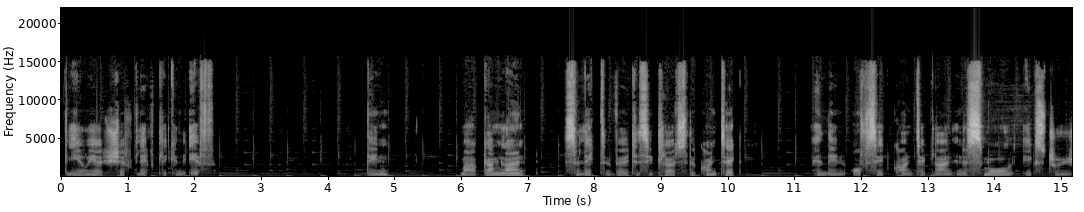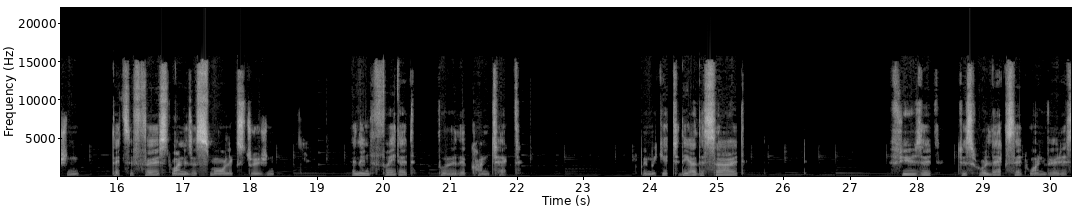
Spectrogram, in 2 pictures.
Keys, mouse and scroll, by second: 0.2-1.5 shift+drag, 1.5 f, 2.2-3.9 shift+middle drag, 3.9 click, 4.5 middle click, 5.4 scroll down 1, 5.6-6.0 scroll up 2, 6.1-7.1 shift+middle drag, 7.1 scroll up 4, 8.2-11.4 drag, 11.4-12.4 middle drag, 12.4 e, 15.2 e, 16.2 e, 17.1 e, 17.9 e, 18.9-20.3 middle drag, 20.3-22.4 typing, 23.5-24.6 shift+drag, 24.6 f, 25.0 scroll down 2, 25.6 shift+middle click, 26.2 scroll up 3, 27.2 click, 27.7 g, 28.6-29.3 scroll down 5, 29.3 shift+middle click, 30.2-30.3 scroll up 3.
